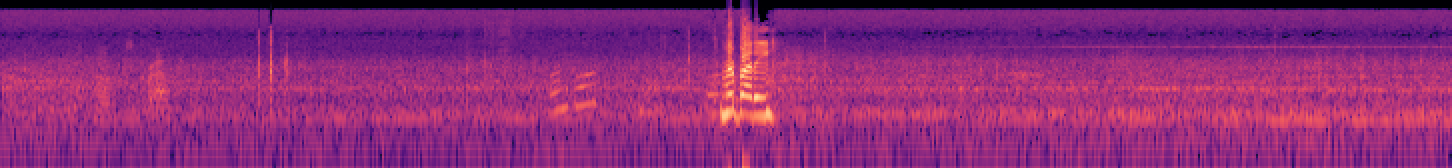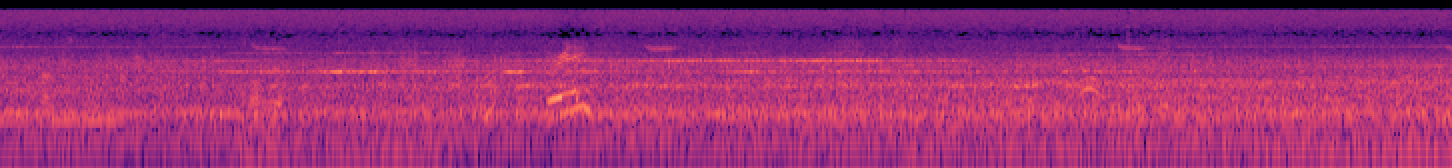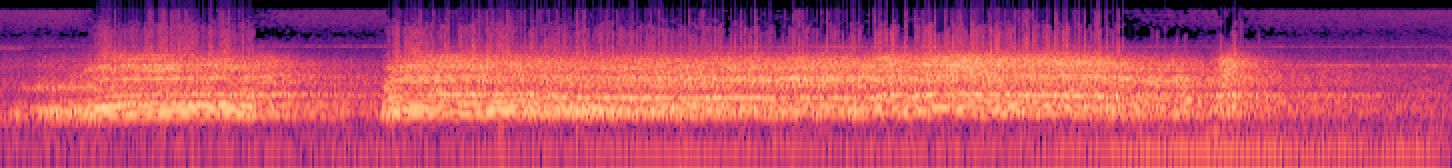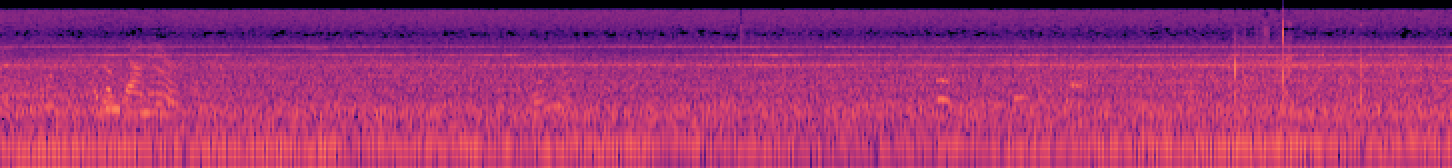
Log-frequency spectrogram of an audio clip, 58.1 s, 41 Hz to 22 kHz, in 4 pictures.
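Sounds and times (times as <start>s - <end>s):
low rumble of train: 0.0s - 58.0s
steam locomotive whistle chord: 9.7s - 58.0s.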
